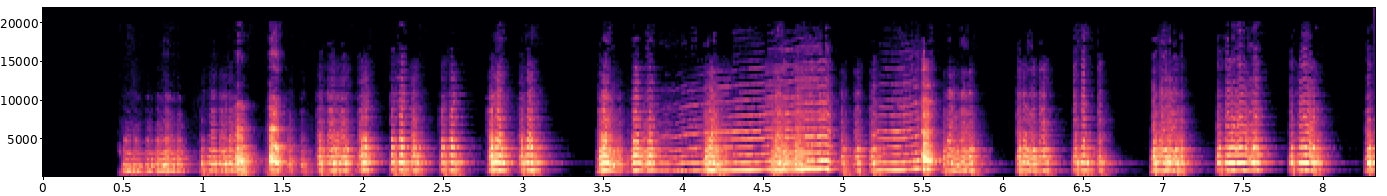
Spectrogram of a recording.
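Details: Falcon giving a long run of harsh screeching notes, mostly short raspy bursts in rapid series, with a drawn-out whining stretch in the middle.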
